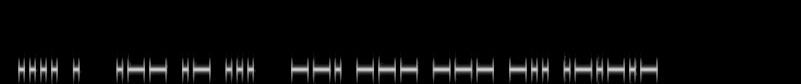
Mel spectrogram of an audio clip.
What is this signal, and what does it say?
Morse code, heard as a keyed tone, about 21 wpm, 700 Hz. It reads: HE WAS GOOD.
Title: Sentences from Top 1000 Words - Review Part 2 - 22wpm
